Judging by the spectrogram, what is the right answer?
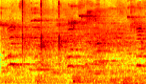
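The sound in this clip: A basketball dribbled during a high school boys' game between Flint International and Imlay City: sharp, hollow bounces in a quick, even rhythm, heard under a voice talking and crowd murmur.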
